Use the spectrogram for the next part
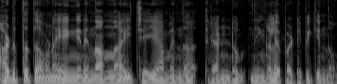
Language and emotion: Malayalam, neutral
